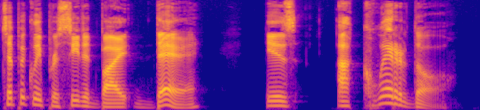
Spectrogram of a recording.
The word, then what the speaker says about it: acuerdo: preceded by de is acuerdo this is a word whose stress sounds kind of like weirdo so Jolin the chef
